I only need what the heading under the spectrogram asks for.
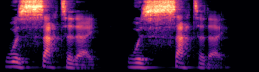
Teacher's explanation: Now, actually what happens here is because the end of was is an s, and the start of Saturday, the end is both s and the start is s. So we mix the words together.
